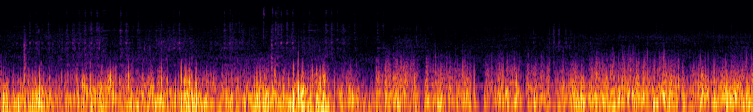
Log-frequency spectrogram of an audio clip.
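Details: Bicycle making a repeated metallic clang while riding, turning with the wheel; stops when the left (front) hydraulic brake is pressed, front brake suspected.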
